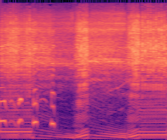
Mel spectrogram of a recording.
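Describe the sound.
A CR motorcycle engine revving hard near its limiter, a loud buzzing roar with repeated rising sweeps in pitch as the throttle is blipped, continuous throughout.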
